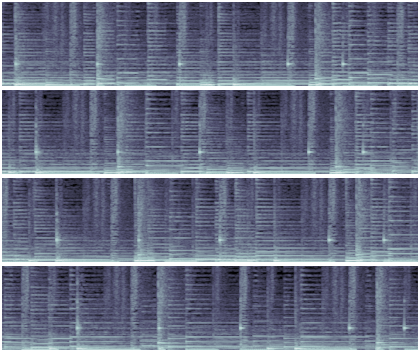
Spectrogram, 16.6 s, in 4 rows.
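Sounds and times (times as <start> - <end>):
Spanish guitar: 0.0 - 16.6.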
